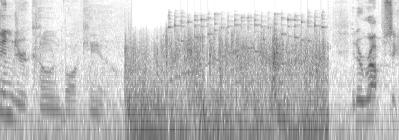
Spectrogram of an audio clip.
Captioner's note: explosion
